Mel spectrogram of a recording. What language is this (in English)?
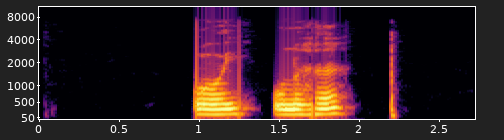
Bashkir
